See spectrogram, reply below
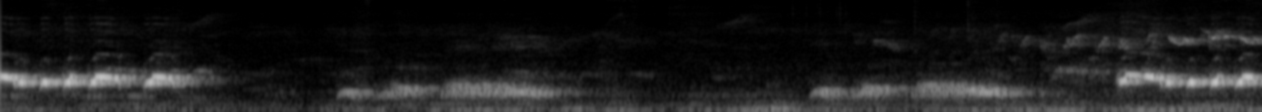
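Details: Zebra dove with sweet-toned song: a trilled rolling coo opens, two quieter low hollow coos follow, then the trill returns, alongside chattering high chirps from other birds near the end.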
